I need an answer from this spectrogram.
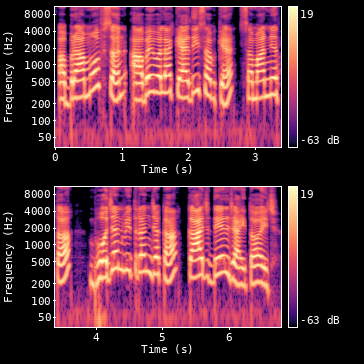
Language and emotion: Maithili, neutral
